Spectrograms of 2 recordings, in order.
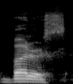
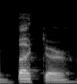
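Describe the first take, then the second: First: The middle consonant is a soft D sound. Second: The middle consonant is a crisp T sound. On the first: The speaker calls it right. "butter's got a D sound, D like David" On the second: The speaker calls it wrong. "you don't really say butter"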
